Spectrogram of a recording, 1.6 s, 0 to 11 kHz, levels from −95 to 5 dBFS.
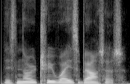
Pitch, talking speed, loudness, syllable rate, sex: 180 Hz, 220 wpm, -15 LUFS, 5.1 syllables/s, female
